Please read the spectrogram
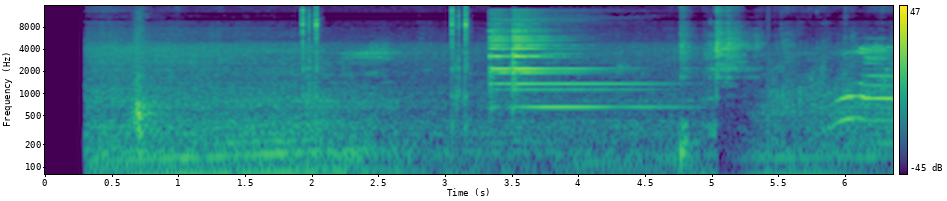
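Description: Subscribe-button animation sound effects: a few sharp mouse clicks, then a notification-bell ding about three and a half seconds in that rings for over a second. A low steady hum runs underneath.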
